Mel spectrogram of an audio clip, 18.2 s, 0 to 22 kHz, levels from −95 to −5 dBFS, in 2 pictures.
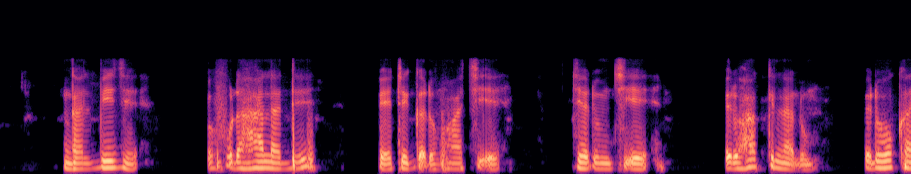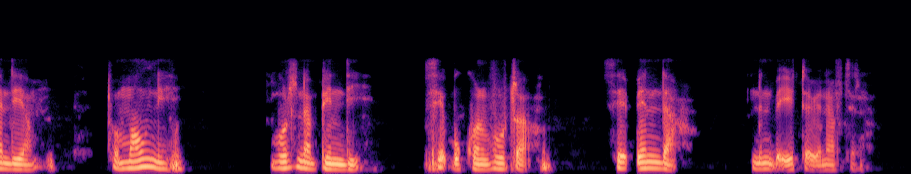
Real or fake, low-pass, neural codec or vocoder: fake; 5.4 kHz; autoencoder, 48 kHz, 128 numbers a frame, DAC-VAE, trained on Japanese speech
